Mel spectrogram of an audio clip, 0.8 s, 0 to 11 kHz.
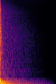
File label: BD, DR BD; Best Service Gigapack 2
